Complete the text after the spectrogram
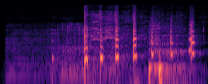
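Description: A wet, sputtering fart sound effect played from an Amazon Alexa smart speaker in answer to an "Alexa, fart" request: a quick run of buzzy, flapping bursts over about a second, fairly loud, with no one talking.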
